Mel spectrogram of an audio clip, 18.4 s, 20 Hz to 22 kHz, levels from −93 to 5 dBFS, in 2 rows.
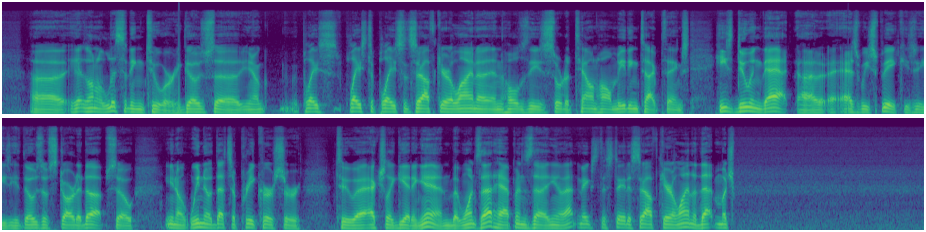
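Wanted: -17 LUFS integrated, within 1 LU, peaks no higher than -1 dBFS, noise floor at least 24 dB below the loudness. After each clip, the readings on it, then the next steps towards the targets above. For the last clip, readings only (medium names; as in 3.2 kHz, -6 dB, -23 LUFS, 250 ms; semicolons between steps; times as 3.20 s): dropouts 2; longest dropout 10 ms; loudness -20.5 LUFS; peak level -2.5 dBFS; loudness target -17.0 LUFS
-> interpolate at 1.76/8.45 s, 10 ms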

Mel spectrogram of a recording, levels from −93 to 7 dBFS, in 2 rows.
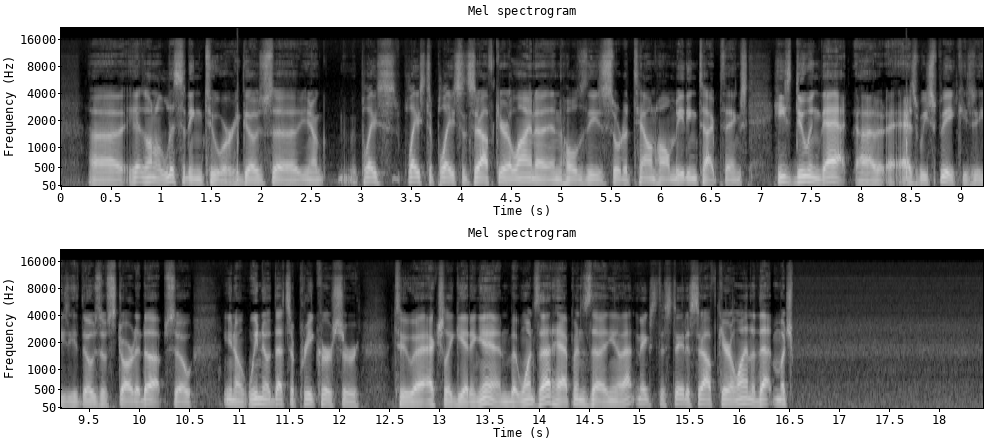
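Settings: dropouts 0; loudness -20.5 LUFS; peak level -2.5 dBFS; loudness target -17.0 LUFS
-> trim +3.5 dB; peak limiter -1 dBFS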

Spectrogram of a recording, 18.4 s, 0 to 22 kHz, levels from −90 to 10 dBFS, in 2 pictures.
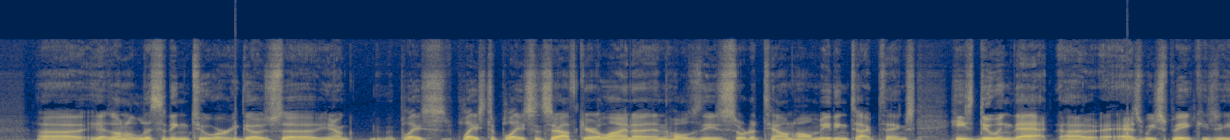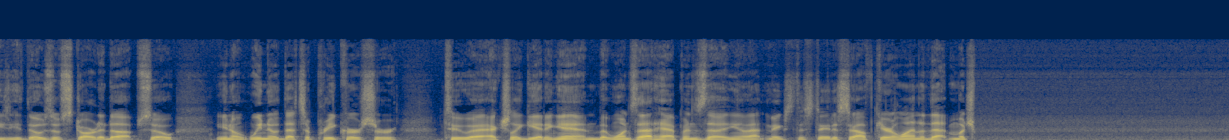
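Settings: loudness -17.0 LUFS; peak level -1.0 dBFS; noise floor -45 dBFS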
